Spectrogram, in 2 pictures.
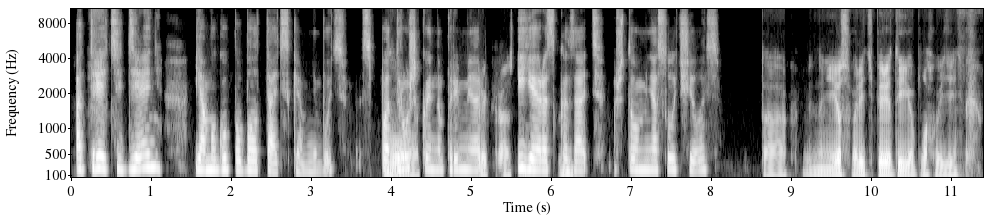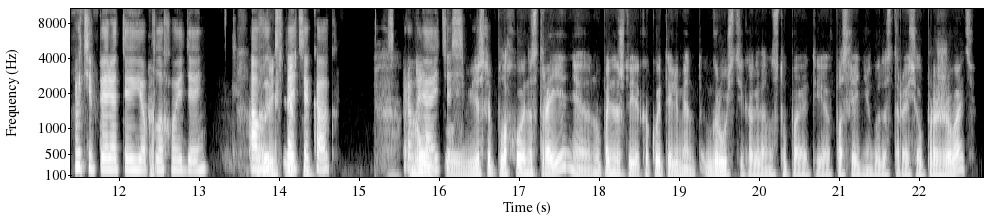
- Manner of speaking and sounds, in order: tapping; laugh; background speech
- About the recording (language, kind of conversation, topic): Russian, unstructured, Как ты обычно справляешься с плохим настроением?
